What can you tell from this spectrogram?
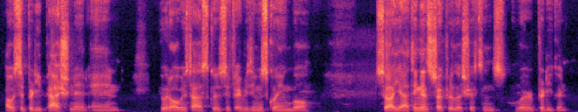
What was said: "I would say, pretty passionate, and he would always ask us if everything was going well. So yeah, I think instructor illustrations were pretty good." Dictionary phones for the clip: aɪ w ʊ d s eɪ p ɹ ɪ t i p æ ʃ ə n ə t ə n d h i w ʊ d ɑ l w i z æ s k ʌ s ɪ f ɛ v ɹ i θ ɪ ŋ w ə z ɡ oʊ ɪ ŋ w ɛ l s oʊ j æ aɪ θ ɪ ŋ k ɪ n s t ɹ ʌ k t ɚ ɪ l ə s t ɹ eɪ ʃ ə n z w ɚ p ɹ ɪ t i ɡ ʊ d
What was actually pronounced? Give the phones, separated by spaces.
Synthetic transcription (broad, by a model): aɪ w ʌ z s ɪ p ɹ ɪ t i p æ ʃ ə n ə t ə n h i w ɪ d ɑ l w i z æ s k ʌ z ɪ f ɛ v ɹ i θ ɪ ŋ w ə z ɡ oʊ ɪ ŋ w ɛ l s oʊ j æ aɪ θ ɪ ŋ k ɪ n s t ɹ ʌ k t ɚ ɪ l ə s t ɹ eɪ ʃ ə n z w ɚ p ɹ ɪ t i ɡ ʊ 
